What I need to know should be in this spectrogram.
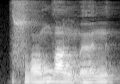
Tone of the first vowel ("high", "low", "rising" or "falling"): rising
